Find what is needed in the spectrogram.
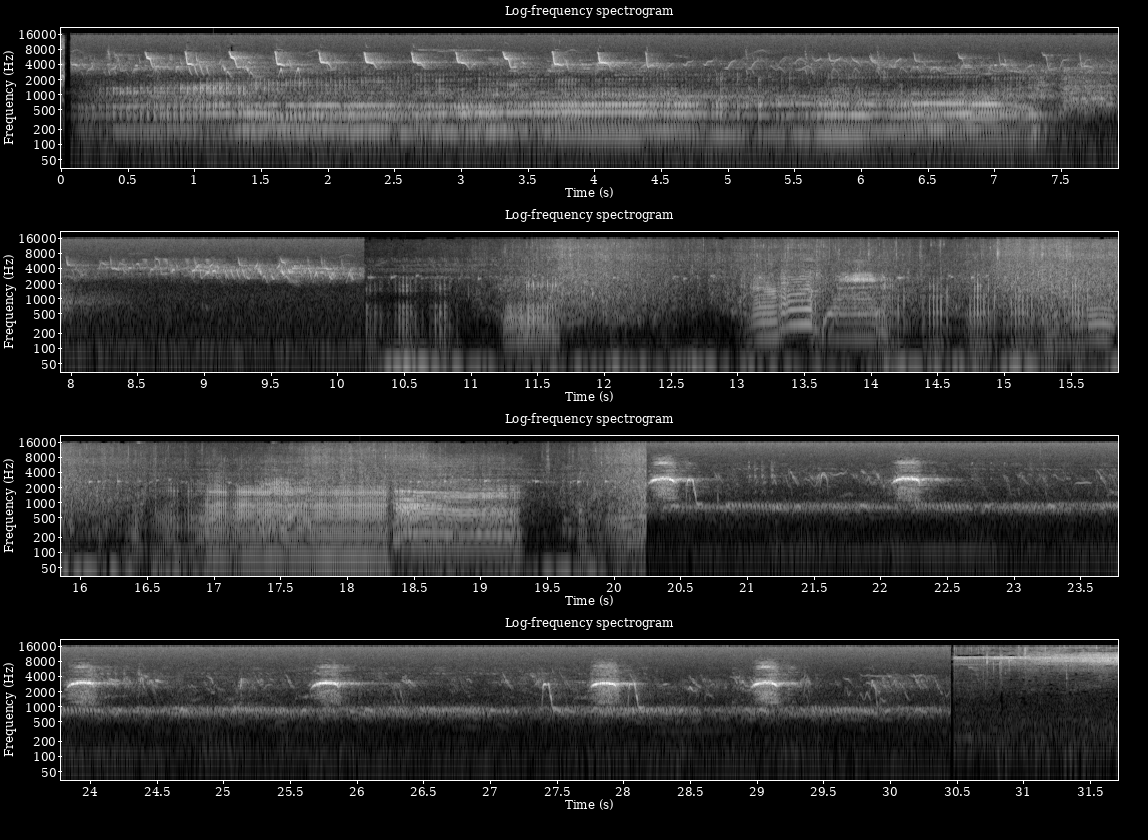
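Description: A run of animal calls: a long low call for the first several seconds, then a string of shorter grunting and honking calls, then a steady hum with a short high chirp about every two seconds.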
